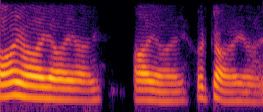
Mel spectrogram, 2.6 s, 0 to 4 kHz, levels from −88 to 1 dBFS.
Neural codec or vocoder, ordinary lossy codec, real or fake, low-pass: codec, 16 kHz, 6 kbps, DAC; Opus, 24 kbps; fake; 3.6 kHz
